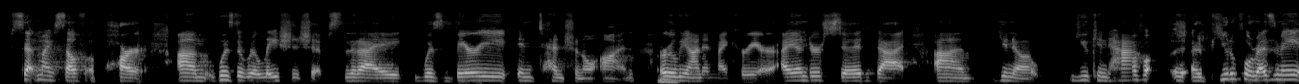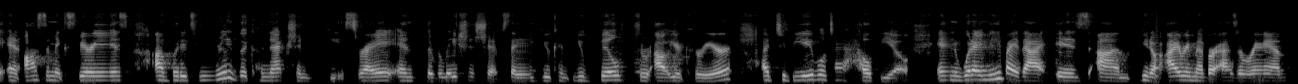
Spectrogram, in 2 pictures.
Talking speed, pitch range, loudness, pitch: 175 wpm, 165-195 Hz, -28 LUFS, 180 Hz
